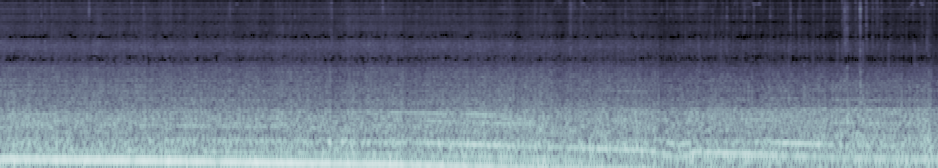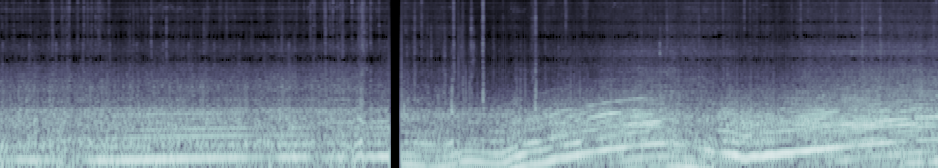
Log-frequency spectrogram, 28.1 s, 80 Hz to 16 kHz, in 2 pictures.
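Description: Turbocharged Mazda MX-6 LS V6 engine heard from inside the cabin, running steadily while cruising. The sound cuts out briefly about twenty seconds in, then the engine revs up in rising pitch sweeps that drop and climb again as the car accelerates through the gears.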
